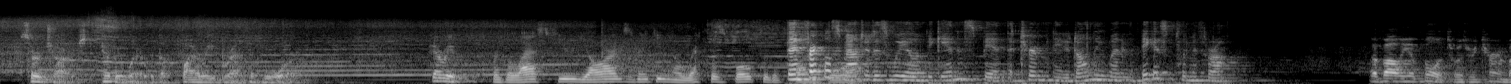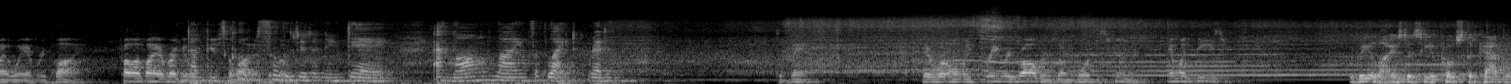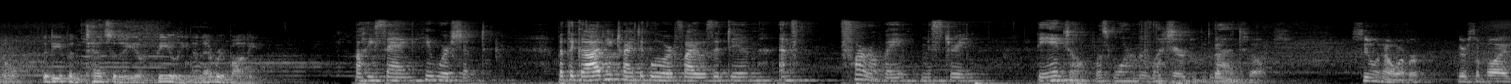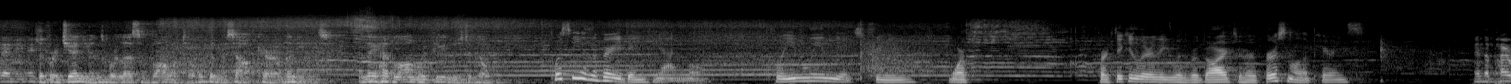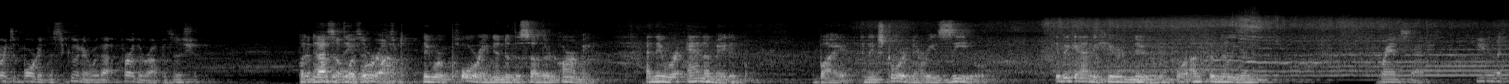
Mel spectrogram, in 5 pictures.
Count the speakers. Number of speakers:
4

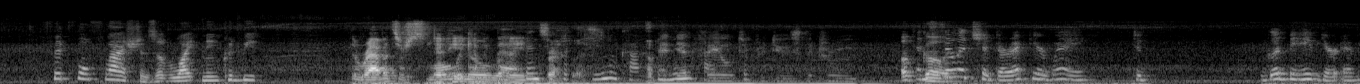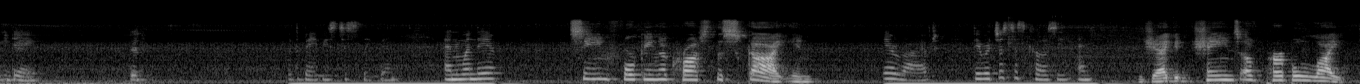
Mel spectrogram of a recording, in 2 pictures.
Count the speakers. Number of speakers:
7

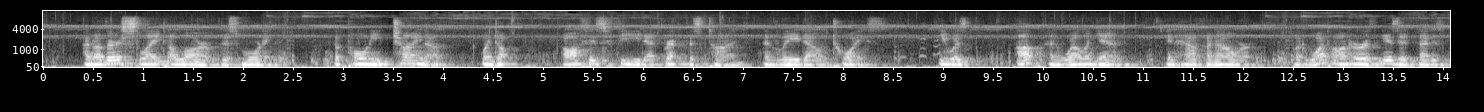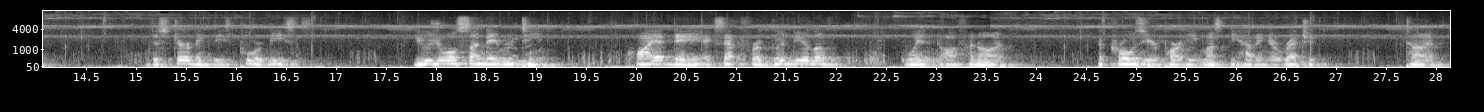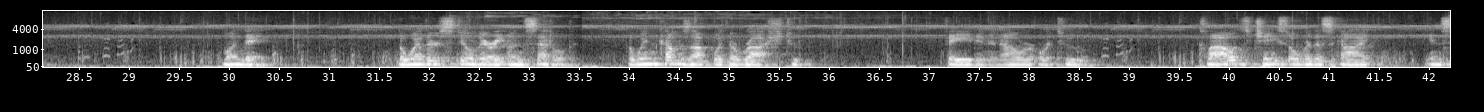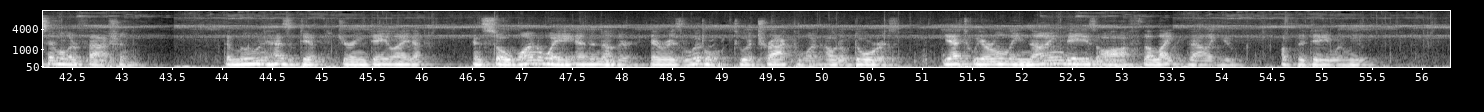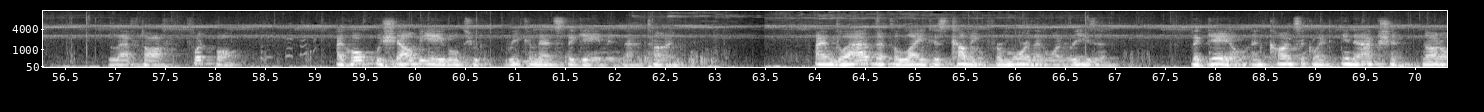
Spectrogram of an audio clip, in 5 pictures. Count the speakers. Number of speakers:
1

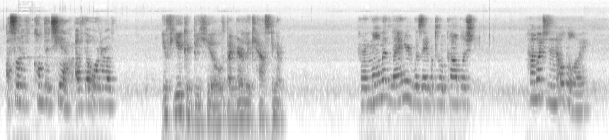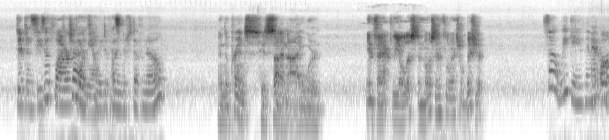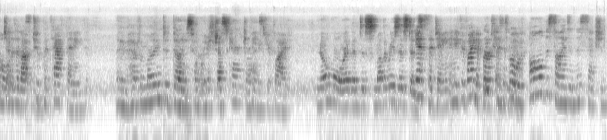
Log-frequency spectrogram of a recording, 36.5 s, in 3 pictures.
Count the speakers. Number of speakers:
9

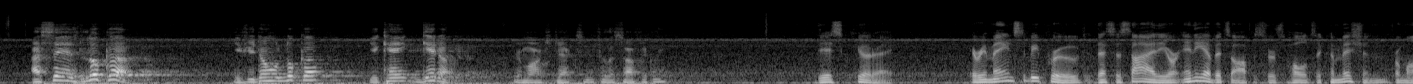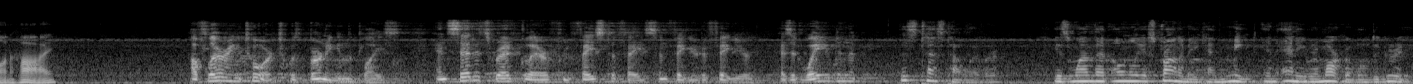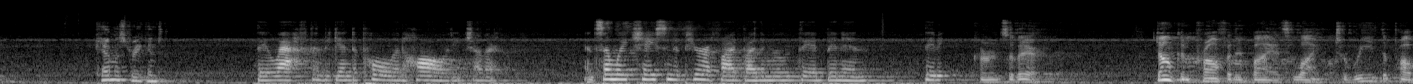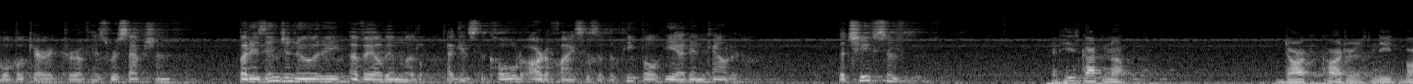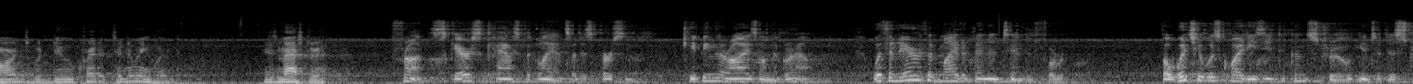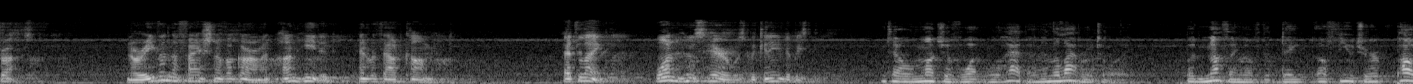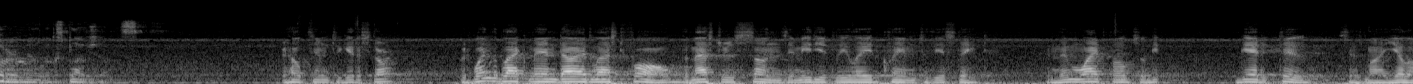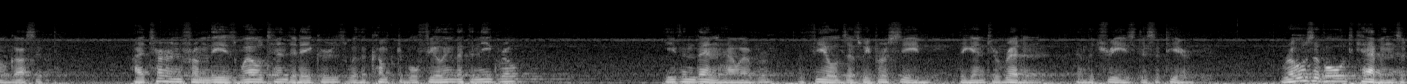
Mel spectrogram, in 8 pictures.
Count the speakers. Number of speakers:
5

